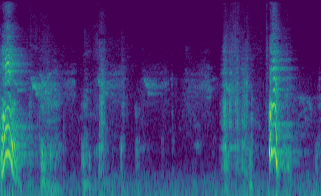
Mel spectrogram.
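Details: Xiao Mi, a pet dog pleased with today's weather, barks in a loud opening burst, then gives softer short yaps and two more strong barks near the end, with light chirping of birds between them.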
